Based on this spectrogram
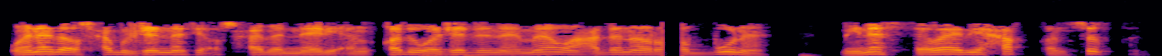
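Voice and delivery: usual speaking voice

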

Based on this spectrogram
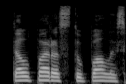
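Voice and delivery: plain reading voice

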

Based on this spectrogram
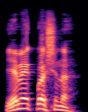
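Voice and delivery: high-pitched call to everyone; shouted summons. A narrator's reading. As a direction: call it out like an order. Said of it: "diye bağırdı".

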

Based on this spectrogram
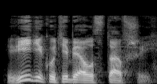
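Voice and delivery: pleased with himself, voice lifted and loud; smug, pleased. A narrator's reading. Фёдор to the returning runaway Сухарев, pleased. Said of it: "довольным голосом сообщил".

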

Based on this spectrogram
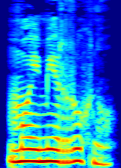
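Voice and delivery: slow, heavy with bitterness; bitter. Acted. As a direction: let the words sink slowly. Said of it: "ощутила на себе всю горечь".

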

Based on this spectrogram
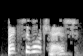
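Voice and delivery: high-pitched eager junior voice; young constable. A narrator's reading. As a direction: report to the sergeant in a high voice. Young constable questions sergeant.

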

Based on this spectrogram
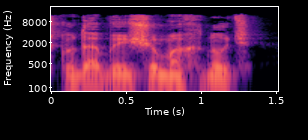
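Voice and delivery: usual speaking voice

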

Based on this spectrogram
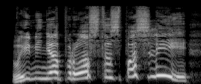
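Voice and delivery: very high, loud exclaiming voice; excited cry. A narrator's reading. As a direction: cry it out in giddy relief. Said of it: "возбуждённо кричал он".

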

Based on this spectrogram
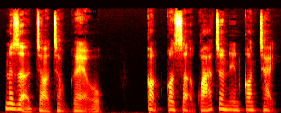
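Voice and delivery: put-on high, stammering timid girl's voice; frightened girl. Girl stammers her excuse to the stepmother, afraid. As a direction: stumble over the words in fear.

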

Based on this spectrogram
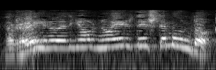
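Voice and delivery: high, lightly mocking preachy tone; a hint of a pompous cleric, high-pitched; mock church voice. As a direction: imitate the church's smug proclamation. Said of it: "Y han dicho".

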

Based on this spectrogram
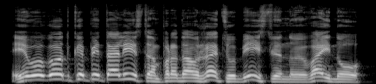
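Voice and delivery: loud, high haranguing speech; rally oratory. A narrator's reading. Young soldier harangues the carriage about enemies, declaiming. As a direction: declaim accusations to the crowd.

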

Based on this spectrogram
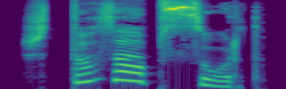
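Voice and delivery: high, drawn-out exclamation; incredulous. A narrator's reading. Bride dismissing the kidnapping charge, incredulous. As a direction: stretch it out in disbelief, pitched well up.

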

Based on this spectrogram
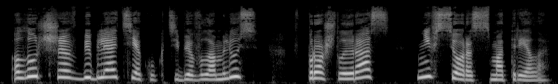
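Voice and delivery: usual speaking voice

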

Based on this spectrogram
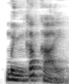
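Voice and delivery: usual speaking voice

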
